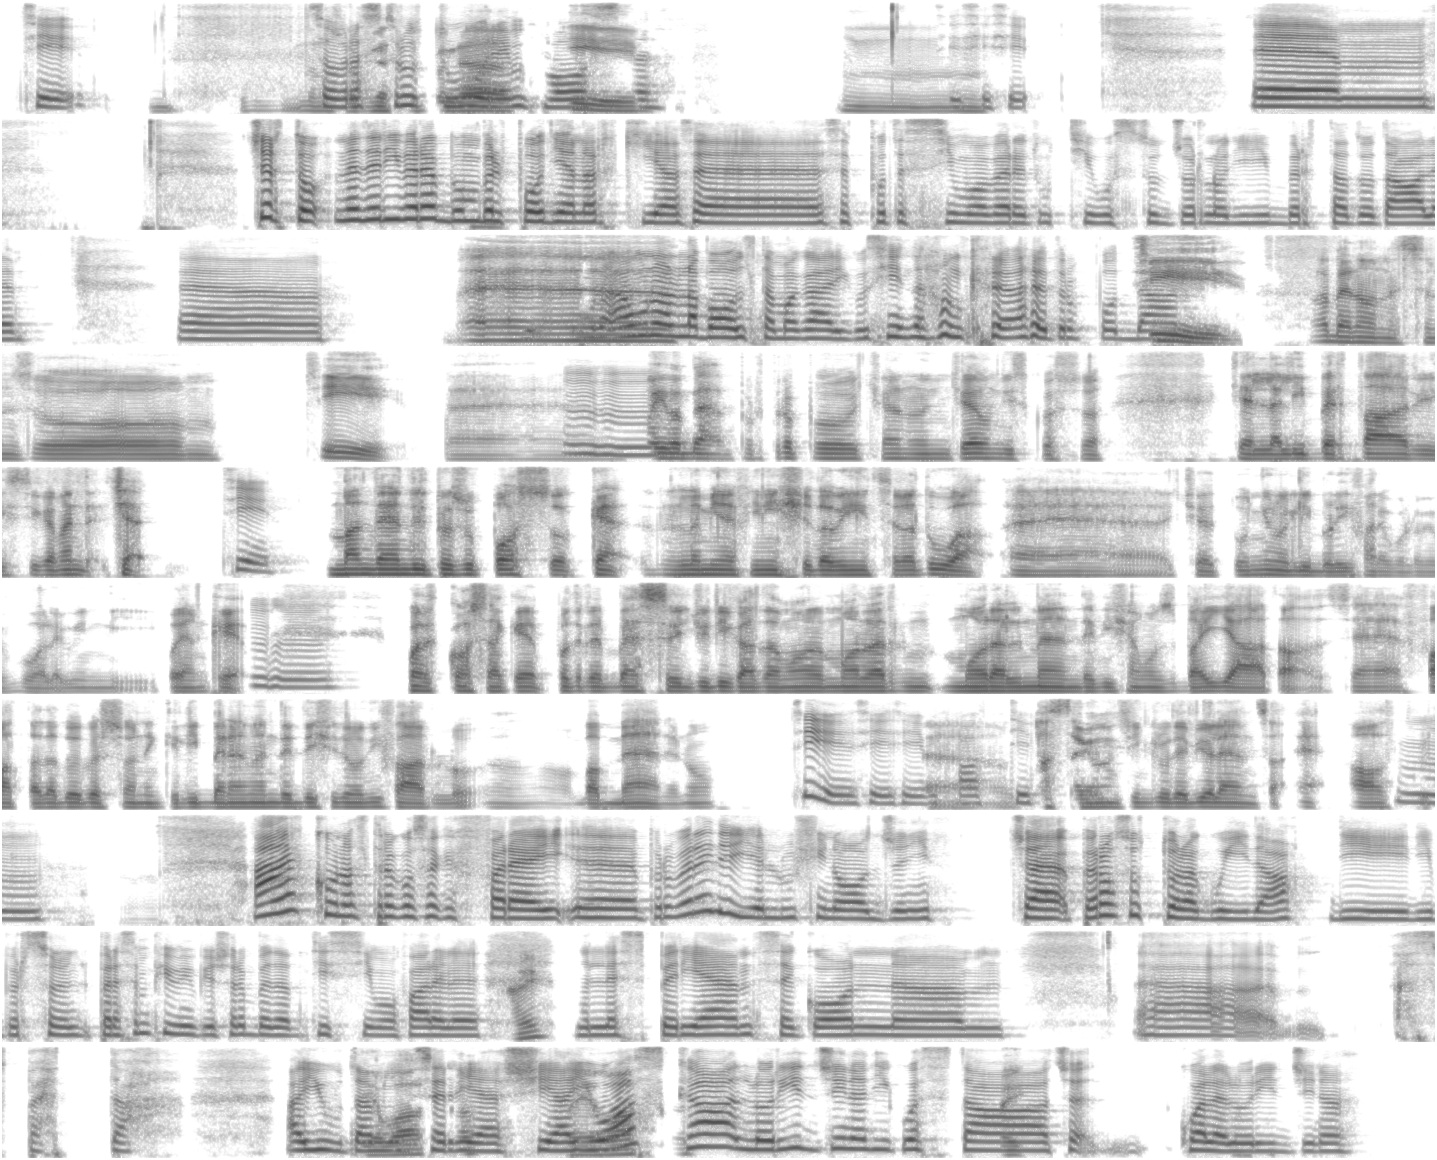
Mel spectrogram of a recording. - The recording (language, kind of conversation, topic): Italian, unstructured, Se potessi avere un giorno di libertà totale, quali esperienze cercheresti?
- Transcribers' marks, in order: teeth sucking; exhale; other background noise; laughing while speaking: "così da non creare"; "artisticamente" said as "risticamente"; "cioè" said as "ceh"; "mantenendo" said as "mandenendo"; tapping; "liberamente" said as "liberamende"; "Cioè" said as "ceh"; "cioè" said as "ceh"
